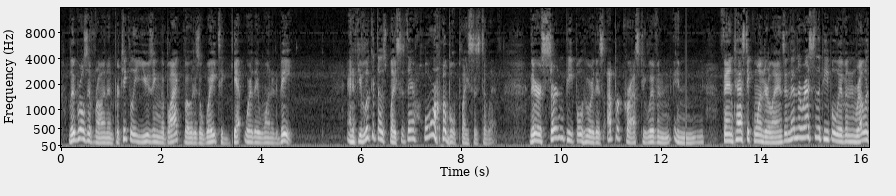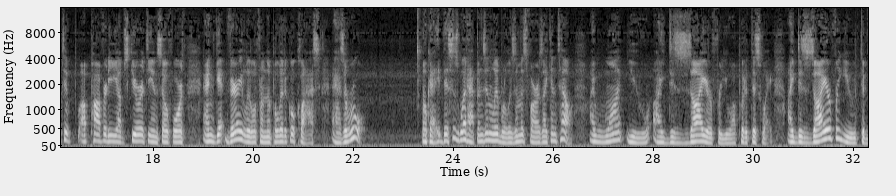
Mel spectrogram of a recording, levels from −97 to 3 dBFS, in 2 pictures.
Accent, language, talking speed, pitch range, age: American, English, 190 wpm, 135-175 Hz, 40-59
